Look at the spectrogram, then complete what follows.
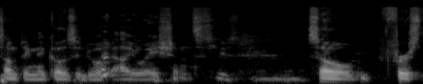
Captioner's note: hiccups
